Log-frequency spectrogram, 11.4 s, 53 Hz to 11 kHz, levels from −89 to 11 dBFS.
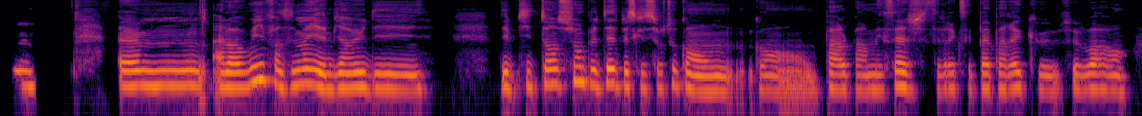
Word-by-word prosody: Mmh. 215 -1 0 0.9
Hem, 215 0 +3
alors 200 0 +4
oui 265 +6 +5
forcément 220 -3 +1
il 230 -2 +6
y - - +10
a - - +2
bien 195 +1 +1
eu 200 0 +4
des, 180 -1 -2 0.7
des 200 0 +3
petites 200 +2 -7
tensions 230 +3 +2
peut-être 225 -1 +3
parce 205 -1 +2
que 195 - -6
surtout 195 +3 -4
quand 190 -3 +1
on 165 -1 -2 0.2
quand 175 -1 -6
on - - -10
parle 180 +2 -3
par 180 -1 -7
message, 185 +2 0
c'est 175 - -12
vrai 185 +1 -4
que 190 - -10
c'est 180 -1 -13
pas 190 0 0
pareil 185 +1 -2
que 175 -2 -7
se - - -6
voir 185 0 -1
en 170 -2 -5
195 Hz, 185 wpm, -23 LUFS, 180-215 Hz, 0.9 s, y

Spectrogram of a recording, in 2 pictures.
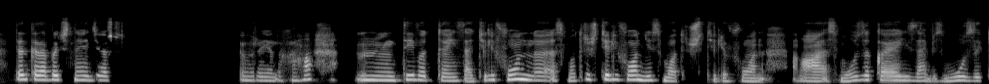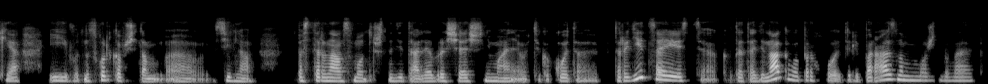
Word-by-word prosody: Так 220 0 +4
обычно 210 +1 +4
идешь 195 0 -1 1.2
В 190 -1 -4
районах, 180 +1 -6
ага. 215 +5 0 0.4
М, 200 -3 +2
ты 215 +2 +2
вот, 200 -2 +1
я 175 - 0
не 170 - -2
знаю, 140 -4 -3
телефон, 220 +2 +4
э, 190 - -1
смотришь 195 +7 -4
телефон, 215 -1 +3
не 195 0 +2
смотришь 170 -6 -3
телефон, 150 -1 -5 0.3
а, 150 0 +1
с - - -10
музыкой, 190 +4 +1
не 185 - -1
знаю, 170 -1 -3
без - - -9
музыки. 165 - -1 0.3
И 85 -1 0
вот - - -7
насколько 200 +4 0
вообще 165 - -1
там, 140 +4 +1
э, 215 -10 -2 0.2
сильно 155 -7 -2 0.4
по 170 - -1
сторонам 160 -2 +3
смотришь, 155 0 -3
на - - -2
детали 145 -3 0
обращаешь 155 0 +2
внимание, 155 -4 0
у - - -2
тя 205 +2 -11
какое-то 85 - -4
традиция 215 - +4
есть, 185 +1 +2
э, 210 -1 -7
как-то 155 - -6
это 150 - -3
одинаково 200 - +5
проходит 180 - -4
или - - -5
по-разному, 215 -3 +3
может, 185 0 -5
бывает? 175 -1 -5
180 Hz, 165 wpm, -23 LUFS, 155-205 Hz, 1.2 s, одинаково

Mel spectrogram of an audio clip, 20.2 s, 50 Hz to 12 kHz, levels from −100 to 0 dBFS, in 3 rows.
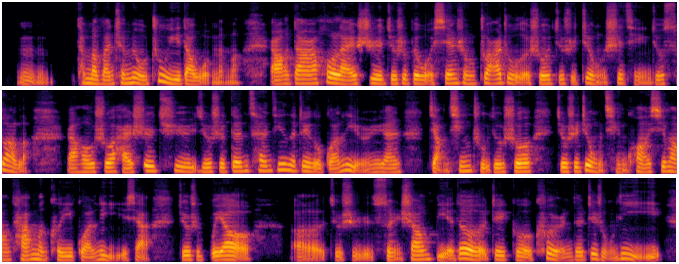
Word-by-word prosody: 嗯， - - -8 0.3
他 185 - -7
们 165 -2 +3
完 155 0 -1
全 180 0 -2
没 195 - +1
有 155 -4 +2
注 250 -6 +1
意 160 -2 +2
到 150 -3 +2
我 - - -1
们 - - -9
嘛。 - - -11 0.3
然 150 +1 +3
后 165 - -3
当 170 -1 +2
然 175 - +1
后 190 +1 +6
来 155 -1 +5
是 170 -1 +1
就 160 0 -1
是 175 - -2
被 165 0 +3
我 - - +1
先 175 0 0
生 160 -2 -3
抓 175 -1 0
住 180 -1 -1
了， - - 0
说 160 0 +2
就 165 0 -7
是 - - -8
这 185 - -1
种 - - -7
事 180 - -3
情 - - -10
就 160 0 -2
算 165 - -1
了， - - -6 0.3
然 150 +1 -2
后 160 0 +1
说 170 0 +3
还 150 -3 0
是 190 +4 +3
去 180 -3 -2
就 160 -2 -1
是 165 -1 -2
跟 180 +2 +3
餐 195 0 -2
厅 235 +1 +1
的 205 - +1
这 185 -3 +1
个 - - +1
管 145 +8 -2
理 215 - +4
人 150 - -4
员 150 +1 -3 0.3
讲 - - 0
清 190 0 -2
楚， 155 - -3
就 155 0 +1
说 165 +1 +5 0.2
就 170 - +3
是 170 - 0
这 215 - +7
种 170 - 0
情 - - -7
况， 160 -3 -2
希 180 +3 +3
望 165 -3 -2
他 160 -1 -1
们 170 -4 -1
可 155 - -1
以 150 0 +1
管 130 -1 -2
理 170 - 0
一 - - -7
下， - - -4 0.3
就 165 - +3
是 160 - -6
不 - - -1
要， 165 0 +5 0.4
呃， - - -4
就 - - -5
是 - - -6
损 - - -4
伤 170 +1 +1
别 - - -1
的 195 -4 +6
这 165 -2 0
个 155 -2 0
客 200 -4 0
人 140 -4 -3
的 155 -1 -1
这 195 - +1
种 150 - -7
利 205 - -1
益， 280 0 -4
165 Hz, 290 characters per minute, -23 LUFS, 160-185 Hz, 0.4 s, 这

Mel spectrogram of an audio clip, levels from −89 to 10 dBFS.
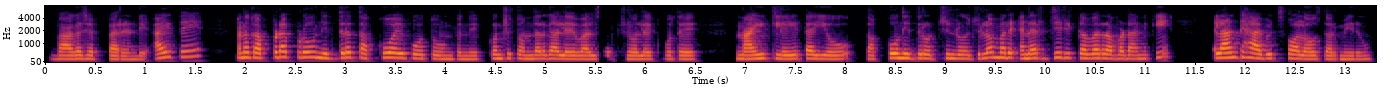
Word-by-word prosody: బాగా 185 +1 +2
జెప్పారండి. 175 -3 -3 0.2
అయితే, 285 +3 -1 0.5
మనకప్పుడప్పుడు 275 +2 +2
నిద్ర 235 +1 +1 0.2
తక్కువయిపోతూ 230 -3 +1
ఉంటుంది. 180 -1 -4 0.2
కొంచెం 215 +1 -1
తొందరగా 200 +1 0
లేవాల్సొచ్చో 185 0 -2
లేకపోతే, 185 +1 -4 0.6
నైట్ 215 +3 +2
లేట్ 200 +2 +1
అయ్యో, 195 -1 0 0.3
తక్కువ 240 +6 +3
నిద్రొచ్చిన 220 0 0
రోజుల్లో 220 +6 -1
మరి 255 -1 +3
ఎనర్జీ 230 +2 0
రికవరవ్వడానికి 220 -1 0 0.5
ఎలాంటి 265 +3 +6
హాబిట్స్ 220 -1 +1
ఫాలో 205 -3 +2
అవుతారు 185 -1 -4
మీరు? 175 0 -5
210 Hz, 115 wpm, -22 LUFS, 190-240 Hz, 0.6 s, ఎలాంటి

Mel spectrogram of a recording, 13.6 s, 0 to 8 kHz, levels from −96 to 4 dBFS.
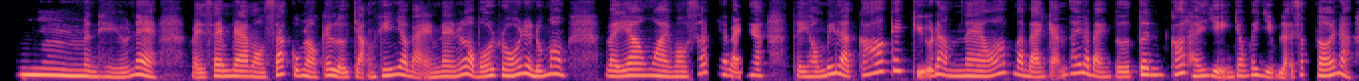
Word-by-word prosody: Ừm. 235 -4 +4
Mình 195 -3 +2
hiểu 175 -1 -3
nè, 225 -7 +2 0.3
vậy 160 - -2
xem 200 +4 +1
ra 195 -2 +3
màu 170 -3 -1
sắc 255 +10 -1
cũng 215 -3 -1
là 195 - +3
một 170 - -1
cái 225 - +1
lựa 175 -5 +2
chọn 170 -1 -4
khiến 220 +5 +1
cho 240 - +3
bạn 175 -3 -3
đang 190 +2 0
rất 260 - +1
là 265 - +4
bối 195 +4 +1
rối 225 +4 +2
rồi, 280 - +2
đúng 200 +5 +1
hông? 275 -3 +1 0.4
Vậy, 200 -2 +1
à, 225 0 +4
ngoài 215 -4 +1
màu 185 0 -1
sắc 305 - -6
nha 245 - -3
bạn 165 - -1
ha, 220 - -1 0.3
thì 185 -2 -3
hổng 185 +2 0
biết 270 - +3
là 270 - +3
có 305 +9 0
cái 395 0 +1
kiểu 385 +5 0
đầm 215 -7 0
nào 200 -1 +2
á 250 - -1
mà 250 -5 -1
bạn 180 -3 0
cảm 240 - -5
thấy 300 +2 -1
là 285 - +2
bạn 180 -6 -2
tự 175 0 -2
tin 240 +5 +1
có 285 +4 +1
thể 200 -5 -1
diện 185 -6 0
trong 205 +2 -3
cái 240 -1 +1
dịp 175 -6 -2
lễ 155 - -2
sắp 250 0 -6
tới 220 +3 +3
nè? 275 -3 +1
210 Hz, 275 wpm, -23 LUFS, 185-245 Hz, 0.4 s, Ừm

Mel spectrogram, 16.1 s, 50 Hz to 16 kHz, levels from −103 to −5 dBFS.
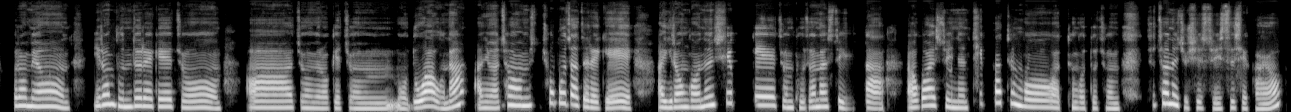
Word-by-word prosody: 그러면 245 -5 +3 0.3
이런 300 +4 +3
분들에게 240 -1 +1
좀 205 -2 -1 0.3
아 205 0 +2
좀 195 -2 -4
이렇게 185 0 -4
좀 175 -1 -3
뭐 170 - -3
노하우나 225 - +4
아니면 190 -1 -2
처음 275 -2 +4
시 280 - -9
초보자들에게 230 - 0 0.3
'아 - - +1
이런 220 +2 +2
거는 225 +5 +3
쉽게 285 -4 -1
좀 210 -3 -2
도전할 215 +4 0
수 225 - -6
있다.'라고 185 +6 -1
할 275 0 +4
수 260 -2 -5
있는 200 -2 0
팁 330 - -13
같은 350 -5 +3
거 225 -2 +2
같은 200 -1 -3
것도 185 0 -7
좀 175 -1 -4 0.3
추천해 315 +1 +3
주실 200 -4 -7
수 185 -1 -10
있으실까요? 175 - -2
215 Hz, 270 characters per minute, -24 LUFS, 195-265 Hz, 0.3 s, 노하우나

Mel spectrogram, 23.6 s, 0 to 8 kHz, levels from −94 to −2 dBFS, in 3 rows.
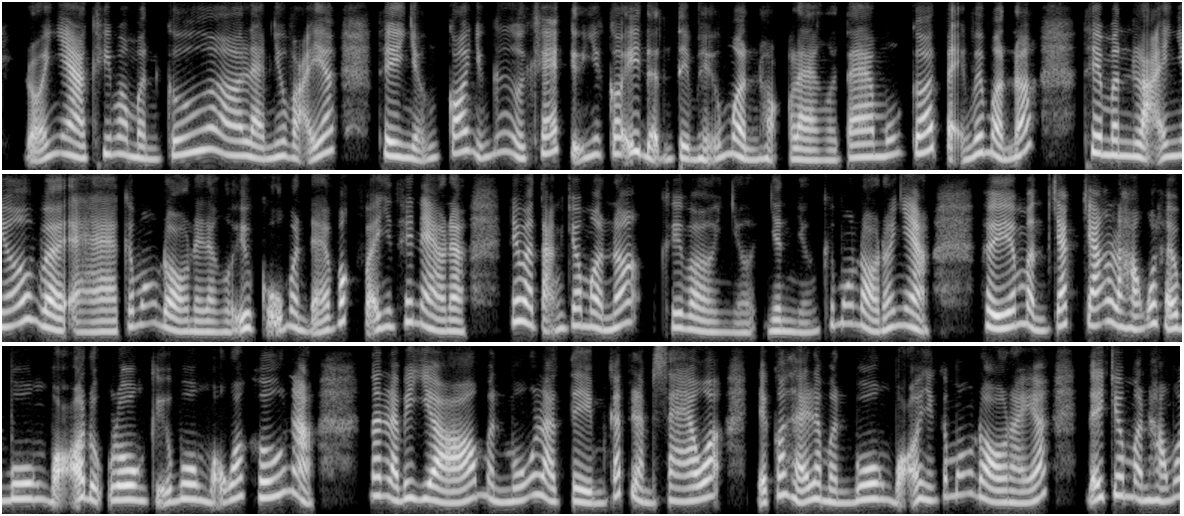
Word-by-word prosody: Rồi - - -1
á - - -2
nha, 270 -5 +2
khi 290 +6 -6
mà 290 -1 -2
mình 215 -6 -3
cứ, 300 - -1
a, 270 -3 +1
làm 215 -5 +1
như 245 +3 -1
vậy 215 -2 -1
á, 315 +5 +1 0.3
thì 255 -3 +4
những 210 0 -4
có 305 +3 +2
những 255 -8 -4
cái 320 - -10
người 225 -7 -2
khác, 305 - -1
kiểu - - -2
như, 270 +4 -4
có 295 - +1
ý 335 - +3
định 200 -10 -2
tìm 210 -2 -1
hiểu 205 +2 -2
mình 245 -8 +1
hoặc 215 - -6
là 185 -2 +2
người 180 0 -7
ta 230 +4 +1
muốn 265 +5 -3
kết 325 +5 +2
bạn 380 -1 -1
với 300 - +1
mình 255 -9 +1
á, 275 - +3 0.4
thì 315 - +3
mình 270 -3 +1
lại 230 -1 +3
nhớ 280 +8 0
về, 245 -5 +6
à, 190 0 -1
cái 275 - -4
món 330 -1 -7
đồ 220 -6 +2
này 190 -1 -2
là 190 - -2
người 185 +2 -6
yêu 245 - +2
cũ - - -2
mình 255 -7 -2
đã 215 - -1
vất 370 - +2
vả - - +1
như 275 - -3
thế 365 - 0
nào 260 - +1
nè, 200 -1 +2 0.3
nếu 375 0 +4
mà 345 - +4
tặng 240 -4 -4
cho 300 - -1
mình 255 -5 0
á, 300 +6 +1 0.2
khi 260 - 0
mà 215 -5 0
nh 180 -1 -9 0.2
nhìn 200 -1 -3
những 180 +2 -9
cái 315 - -11
món 335 -1 -6
đồ 200 -9 +2
đó 225 - -1
nha, 275 -1 +2 0.4
thì 255 -3 +6
á, 275 - +3
mình 290 -9 -1
chắc 300 +3 +1
chắn 300 +2 +3
là 350 - +2
hổng 235 -3 0
có 330 - +2
thể 240 - +4
buông 270 0 +1
bỏ - - +4
được 250 - -2
luôn, 255 -1 +4
kiểu, 210 - -4
buông 265 -1 +1
bỏ - - -2
quá 285 +3 +1
khứ 305 +5 +3
nè, 395 - +3 0.4
nên 335 0 +1
là 260 - +4
bây 280 +2 -1
giờ 265 -2 +5 0.2
á, 275 - +4
mình 275 -7 -5
muốn 240 +7 -2
là 325 -9 +1
tìm 215 -3 -1
cách - - -3
làm 235 -6 -1
sao 240 +3 +1
á, 315 - +4 0.2
để - - +1
có 345 0 0
thể 280 -9 +2
là 275 - +2
mình 210 -5 -3
buông 265 +1 +2
bỏ - - 0
những 250 - -4
cái 315 - -7
món 350 +2 -7
đồ 230 -7 +4
này 205 0 -2
á, - - +2 0.3
để 275 - +2
cho 335 +2 0
mình 275 -6 -2
hổng 230 -3 0
có 315 - -2
255 Hz, 320 wpm, -21 LUFS, 215-295 Hz, 0.4 s, về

